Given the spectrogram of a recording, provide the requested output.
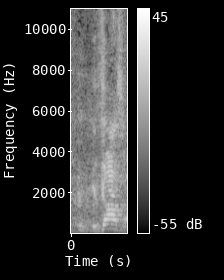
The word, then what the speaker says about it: Gaza: It starts with a G and rhymes with plaza. So Gaza.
